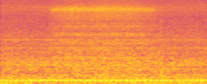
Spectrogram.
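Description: Near silence: room tone with a faint steady low hum and hiss.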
